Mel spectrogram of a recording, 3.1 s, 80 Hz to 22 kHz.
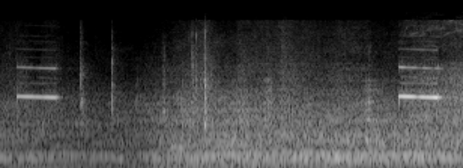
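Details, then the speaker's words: Electric motor (mixed-series winding) connected to its controller: two short high-pitched beeps about 2.5 s apart over a quiet hum, the controller beeping because it does not detect the hall sensors rather than the motor. "qué Pita la controladora porque no detecta no tanto el motor sino los sensores"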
